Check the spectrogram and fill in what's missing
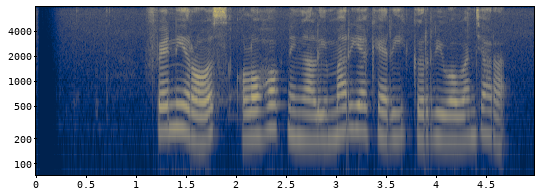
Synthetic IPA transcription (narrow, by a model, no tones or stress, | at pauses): fɛniɾɔsɔlɔɦɔk̚niŋalimaɾiakɛɾikərdiwawaɲt͡ʃaɾa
